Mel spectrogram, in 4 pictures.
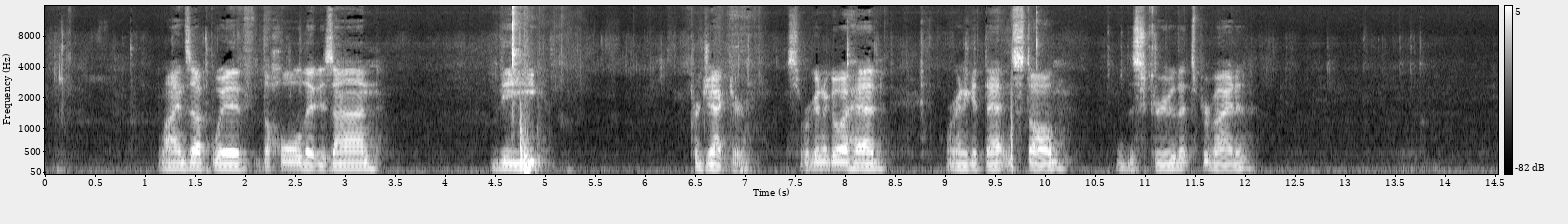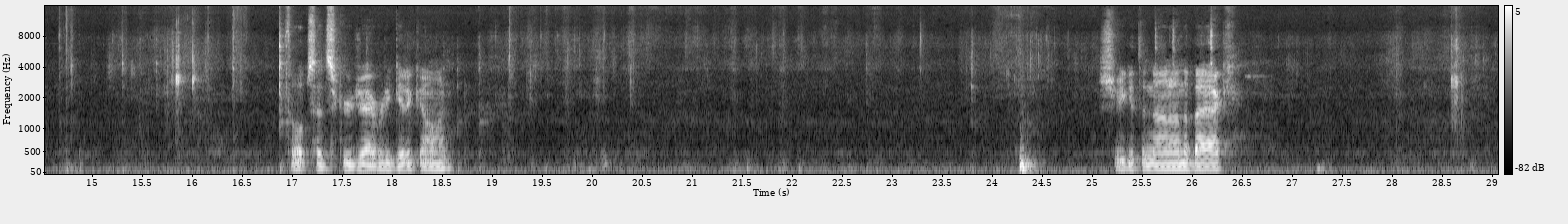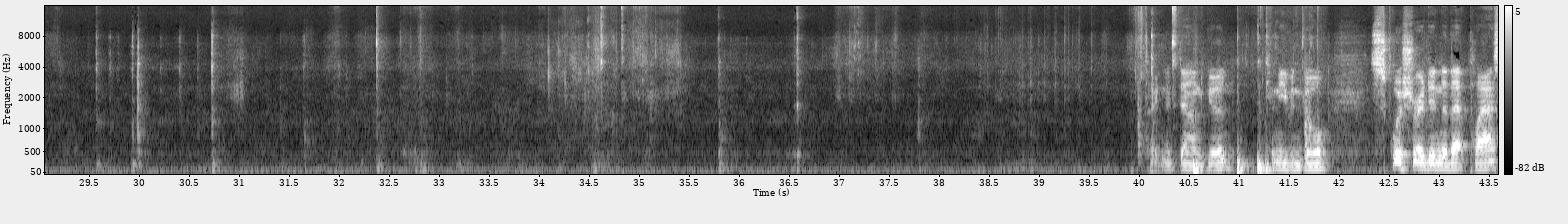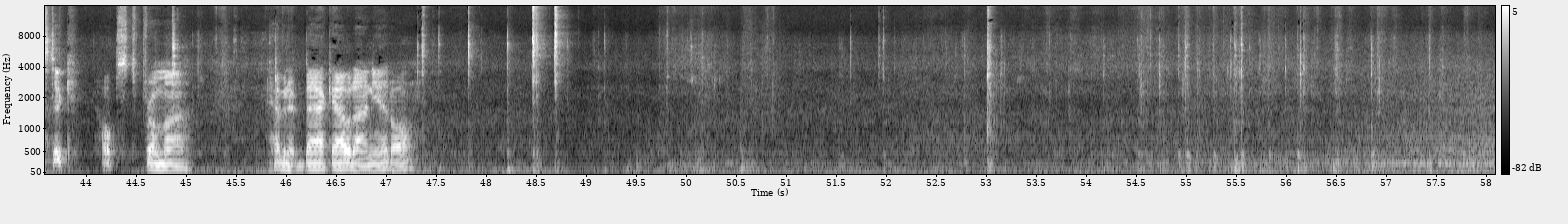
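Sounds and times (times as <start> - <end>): small parts clicking and tapping: 0.0 - 1.0, 14.5 - 17.0, 28.5 - 33.0, 47.3 - 50.3, 51.4 - 57.6.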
